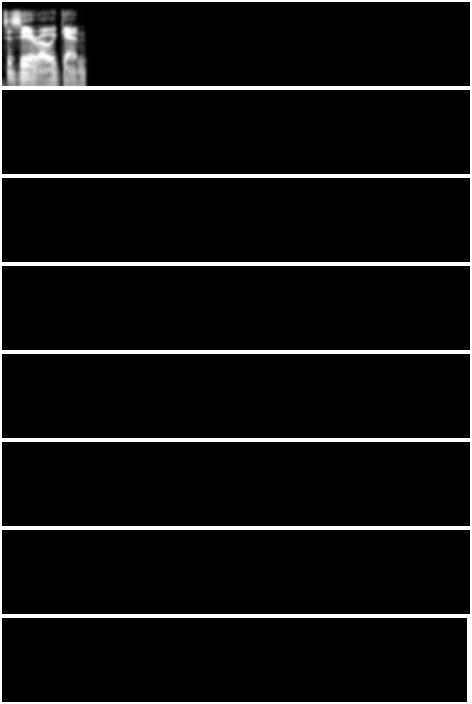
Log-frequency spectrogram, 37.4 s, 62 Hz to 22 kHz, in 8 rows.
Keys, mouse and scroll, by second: 0.1 BackSpace, 0.4 Return, 1.6 click, 2.7 click, 3.8 click, 9.4-10.6 drag, 11.5 5, 13.4 Return, 25.9-27.3 drag, 28.4 2, 31.2 Return, 33.9 click, 35.7 1, 36.4 0, 37.3 Return.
